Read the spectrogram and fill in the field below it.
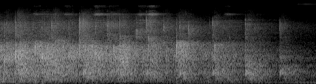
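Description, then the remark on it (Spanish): A crowd applauds steadily in the name of the Lord, a dense wash of many hands clapping that holds throughout and slowly fades, with a few sharper bursts near the end. “Dale, levantas otro aplauso en nombre del Señor.”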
